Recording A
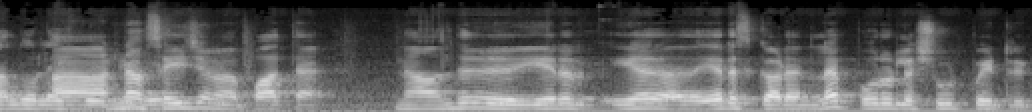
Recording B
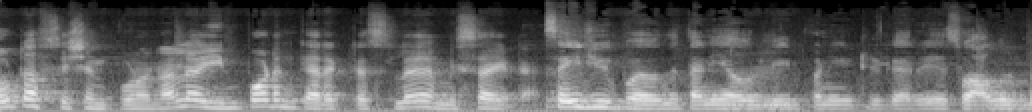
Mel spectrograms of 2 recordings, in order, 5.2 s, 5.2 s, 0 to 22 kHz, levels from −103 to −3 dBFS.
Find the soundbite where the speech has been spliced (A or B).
B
